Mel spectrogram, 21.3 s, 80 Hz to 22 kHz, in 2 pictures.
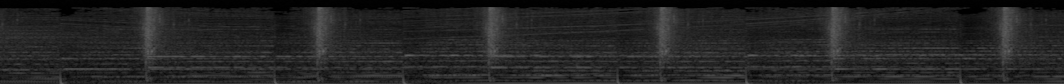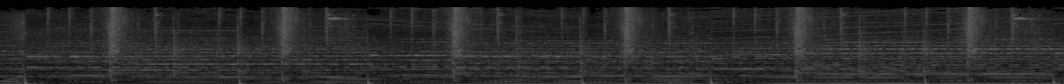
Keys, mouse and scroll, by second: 7.6 space, 8.2 click, 10.4 ctrl+s, 10.8 middle click, 11.8-12.3 scroll up 6, 12.3 click, 12.7 middle click, 14.4 Tab, 14.8 middle click, 16.5 scroll up 2, 17.5 l, 17.8 l, 19.0 l, 19.3 l, 19.8 l, 20.0 l, 20.8 middle click.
